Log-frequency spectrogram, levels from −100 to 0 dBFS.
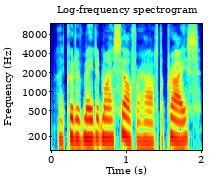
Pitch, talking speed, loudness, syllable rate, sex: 180 Hz, 295 wpm, -15 LUFS, 6.6 syllables/s, female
